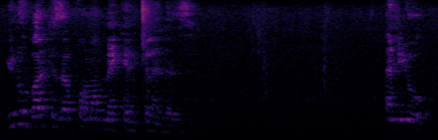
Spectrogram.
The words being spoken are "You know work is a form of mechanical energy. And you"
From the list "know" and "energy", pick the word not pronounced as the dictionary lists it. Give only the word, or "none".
energy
